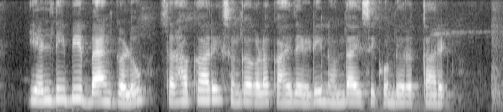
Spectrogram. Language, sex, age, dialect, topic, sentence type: Kannada, female, 25-30, Mysore Kannada, banking, statement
